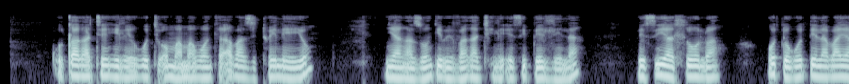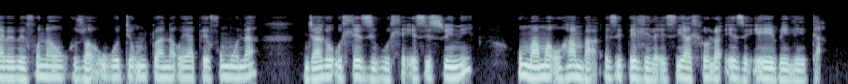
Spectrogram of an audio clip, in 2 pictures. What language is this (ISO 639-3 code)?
nde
